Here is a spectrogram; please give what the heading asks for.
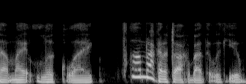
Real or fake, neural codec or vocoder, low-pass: real; none; 7.2 kHz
